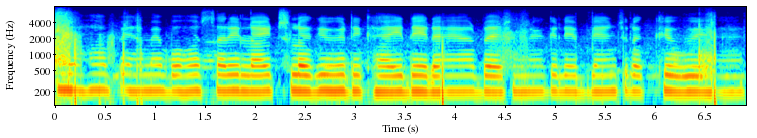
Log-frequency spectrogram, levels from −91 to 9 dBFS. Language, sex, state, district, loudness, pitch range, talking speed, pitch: Hindi, female, Bihar, Gaya, -19 LUFS, 200-210 Hz, 175 wpm, 205 Hz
